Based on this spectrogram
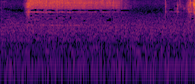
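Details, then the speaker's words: Fishing reel high-speed bearing, unoiled, flicked by hand: thin shrill hiss rising and dying within a second, loud because it spins very fast; special high-speed oil (Abu Garcia) would quiet it. "ini namanya high karena memang dia high-speed ya teman-temannya jadi putarannya sangat kencang mangkanya suaranya agak nyaring"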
